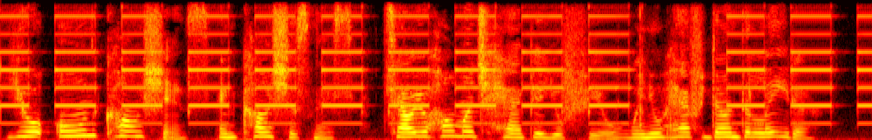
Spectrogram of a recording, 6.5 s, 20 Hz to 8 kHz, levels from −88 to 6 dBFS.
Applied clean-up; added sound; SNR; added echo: none; Alarm; 4 dB; none.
